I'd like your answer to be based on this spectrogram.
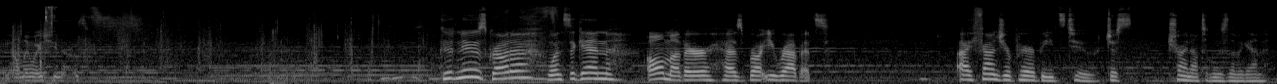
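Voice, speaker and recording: A woman's voice: medium pitch, moderate pace, lightly acted. A woman playing a young outcast huntress in a video game, natural and reflective, with dry sarcasm. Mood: wry. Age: young adult. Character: young outcast huntress, resilient, wry, lonely. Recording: loud game music behind. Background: game music.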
